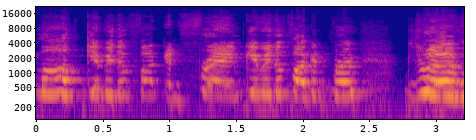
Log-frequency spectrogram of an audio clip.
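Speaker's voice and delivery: high, frantic retold yell; freaked out. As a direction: shriek for it in a total panic. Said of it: "I freaked the fuck out".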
